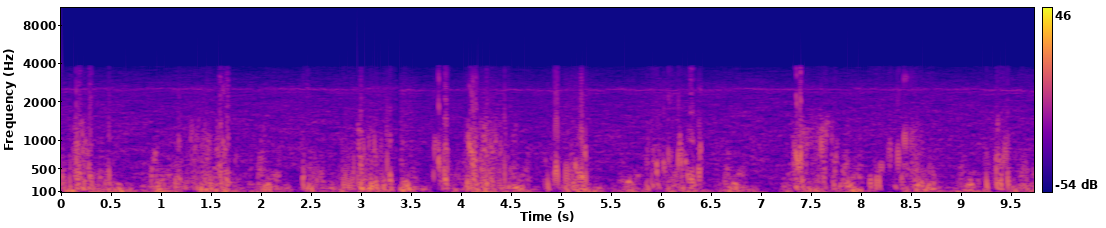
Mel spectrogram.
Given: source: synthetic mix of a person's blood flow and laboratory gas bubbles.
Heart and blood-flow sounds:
Doppler ultrasound of blood flow; precordium
0.00-0.36 s: bubbles
0.45-0.57 s: bubbles
1.11-1.80 s: bubbles
2.38-2.58 s: bubbles
2.78-3.37 s: bubbles
3.69-3.93 s: bubbles
4.02-4.48 s: bubbles
4.80-5.29 s: bubbles
5.83-6.43 s: bubbles
7.29-7.78 s: bubbles
8.05-8.75 s: bubbles
9.21-9.74 s: bubbles
From the record:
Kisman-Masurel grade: 243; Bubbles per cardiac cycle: several, 3 to 8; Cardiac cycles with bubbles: 100%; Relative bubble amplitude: loud (0.450 to 0.775); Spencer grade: 3 (all of the cardiac periods contain showers or single bubble signals, but not dominating or overriding the cardiac motion signals); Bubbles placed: only in the low amplitude regions of the cardiac cycle

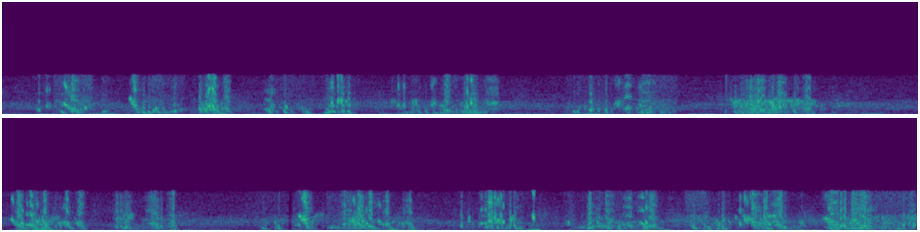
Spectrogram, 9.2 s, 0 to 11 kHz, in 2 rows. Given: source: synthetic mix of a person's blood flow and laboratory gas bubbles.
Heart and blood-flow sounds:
Doppler ultrasound of blood flow; subclavian vein
0.14-0.54 s: bubbles
0.63-1.16 s: bubbles
1.29-1.78 s: bubbles
1.93-2.49 s: bubbles
2.82-3.38 s: bubbles
3.61-4.12 s: bubbles
4.59-5.02 s: bubbles
5.12-5.47 s: bubbles
5.84-6.67 s: bubbles
6.83-7.27 s: bubbles
7.38-7.90 s: bubbles
7.98-8.62 s: bubbles
8.67-9.16 s: bubbles
From the record:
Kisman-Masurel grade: 343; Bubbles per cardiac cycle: rolling drumbeat, 9 or more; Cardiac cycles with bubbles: 100%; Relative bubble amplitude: loud (0.450 to 0.775); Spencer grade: 3 (all of the cardiac periods contain showers or single bubble signals, but not dominating or overriding the cardiac motion signals); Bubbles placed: anywhere in the cardiac cycle

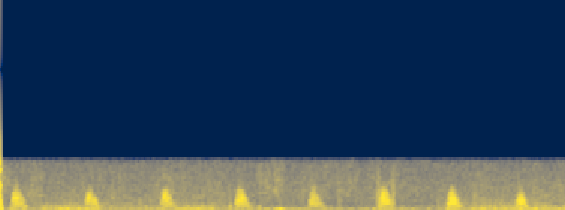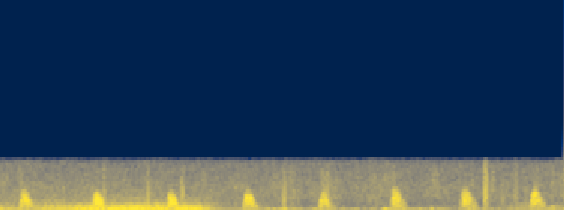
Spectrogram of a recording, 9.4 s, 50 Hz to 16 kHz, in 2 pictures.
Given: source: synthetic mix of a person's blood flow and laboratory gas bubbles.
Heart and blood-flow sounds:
Doppler ultrasound of blood flow; subclavian vein
0.00-0.04 s: bubbles
From the record:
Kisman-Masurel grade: 213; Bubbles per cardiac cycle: several, 3 to 8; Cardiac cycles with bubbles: 1 to 10%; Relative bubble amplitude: loud (0.450 to 0.775); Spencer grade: 1 (occasional bubble signal discernible with the cardiac motion signal, with majority of cardiac periods free of bubbles); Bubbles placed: anywhere in the cardiac cycle

